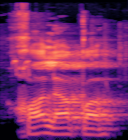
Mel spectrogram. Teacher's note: यहाँ पर क़लक़ला होगा वक़फ़ की सूरत में, क़ाफ़ पर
